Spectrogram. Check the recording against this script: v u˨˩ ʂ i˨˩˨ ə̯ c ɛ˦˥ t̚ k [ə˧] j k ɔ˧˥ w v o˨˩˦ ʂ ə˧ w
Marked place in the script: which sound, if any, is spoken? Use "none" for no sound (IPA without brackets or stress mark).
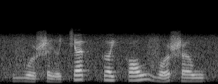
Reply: ə˧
